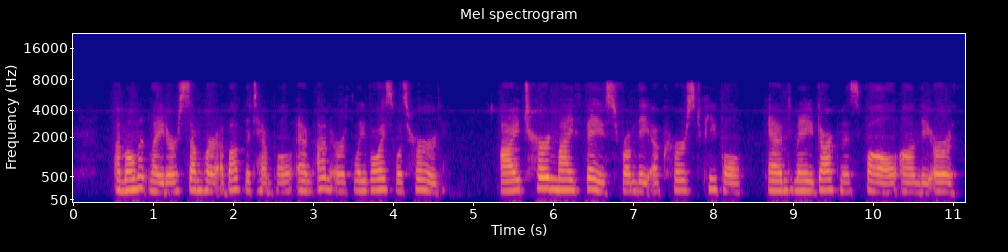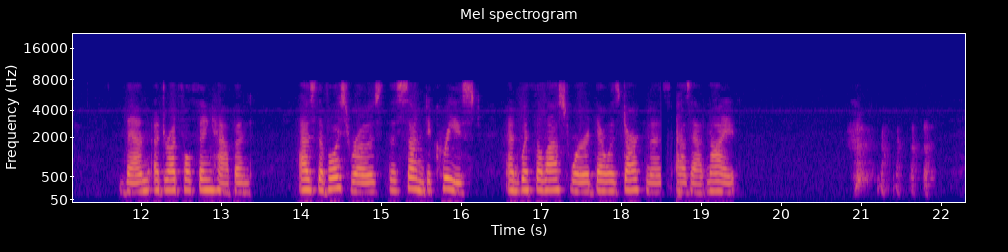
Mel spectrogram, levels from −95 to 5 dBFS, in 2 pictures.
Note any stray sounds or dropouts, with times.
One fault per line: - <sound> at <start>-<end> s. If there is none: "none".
- laugh at 20.8-22.0 s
